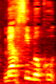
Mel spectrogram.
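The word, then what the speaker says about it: merci beaucoup: do you say thank you Mercy or Mercy Mercy Boku is thank you so much Mercy thank you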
